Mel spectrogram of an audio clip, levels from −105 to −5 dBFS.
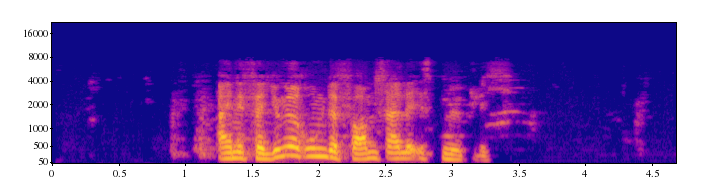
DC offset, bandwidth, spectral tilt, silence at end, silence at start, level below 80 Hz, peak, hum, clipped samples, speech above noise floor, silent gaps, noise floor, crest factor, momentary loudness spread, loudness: under 0.1%; 7.4 kHz; -6 dB/octave; 1.3 s; 1.1 s; -66 dBFS; -4 dBFS; none; under 0.1%; 65 dB; none; -85 dBFS; 20 dB; 11 LU; -21 LUFS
